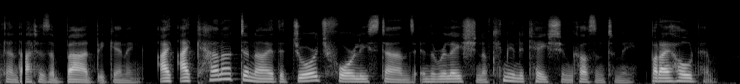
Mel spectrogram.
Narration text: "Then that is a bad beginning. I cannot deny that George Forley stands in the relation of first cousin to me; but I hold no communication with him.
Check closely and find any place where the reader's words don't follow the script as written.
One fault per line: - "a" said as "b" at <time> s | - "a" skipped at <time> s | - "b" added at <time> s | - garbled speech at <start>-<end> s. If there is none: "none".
- "I" added at 1.8 s
- "first" said as "communication" at 4.9 s
- "no communication with" skipped at 7.0 s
